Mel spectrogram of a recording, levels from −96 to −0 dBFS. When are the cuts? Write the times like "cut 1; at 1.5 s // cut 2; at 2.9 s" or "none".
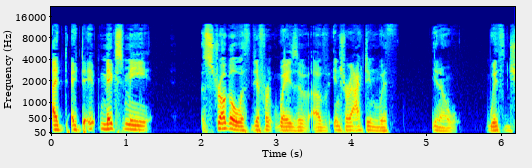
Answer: none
